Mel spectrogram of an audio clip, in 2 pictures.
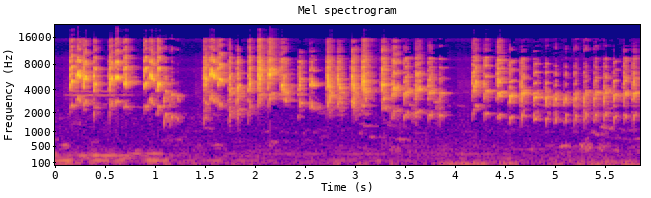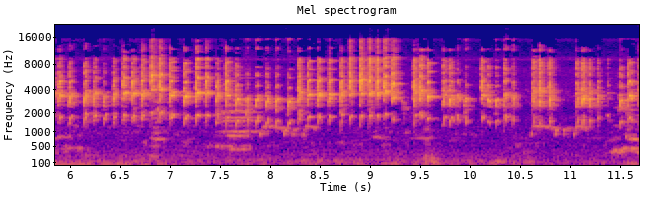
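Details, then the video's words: Long-tailed shrike (cendet) pouring out a sustained, high chattering song of rapid, scratchy, varied phrases that continues nearly unbroken, with brief squeaky notes near the end. "cendet pastol"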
